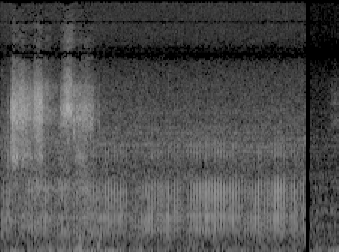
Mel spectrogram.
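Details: Mother cat Jamila with her suckling kitten Malika: a few loud rustling or sucking bursts open, then a clear, evenly pulsed purr rolls on steadily before cutting off abruptly near the end.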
